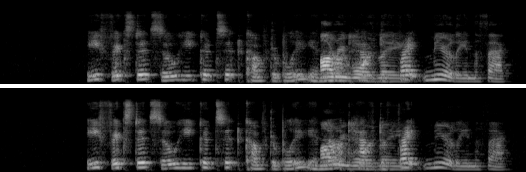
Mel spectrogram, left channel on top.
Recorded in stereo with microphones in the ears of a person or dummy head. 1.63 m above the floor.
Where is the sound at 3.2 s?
60° left (ahead or behind), 1.1 m.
